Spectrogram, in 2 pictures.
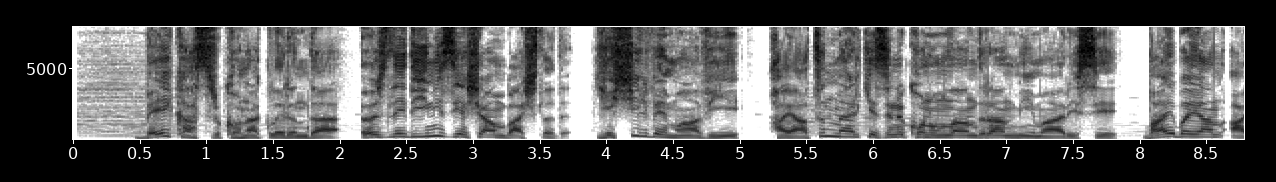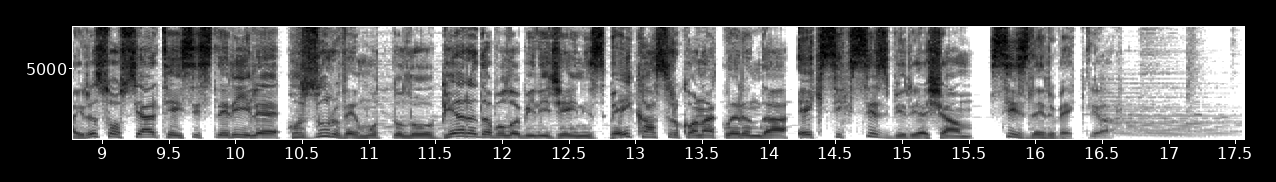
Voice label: Tanitim

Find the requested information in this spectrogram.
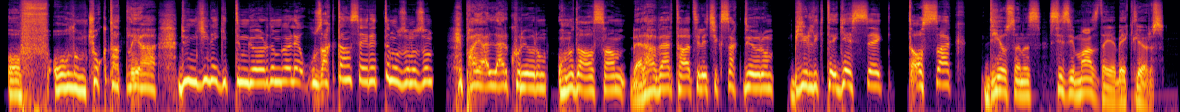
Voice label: Komik

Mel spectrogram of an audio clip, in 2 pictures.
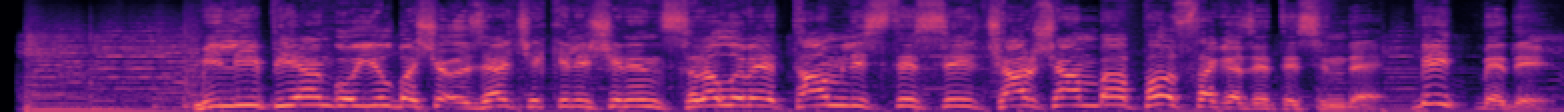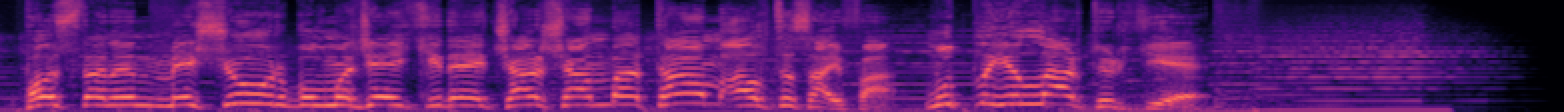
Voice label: Promosyon

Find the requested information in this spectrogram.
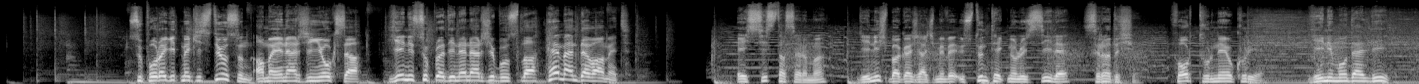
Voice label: Reklam

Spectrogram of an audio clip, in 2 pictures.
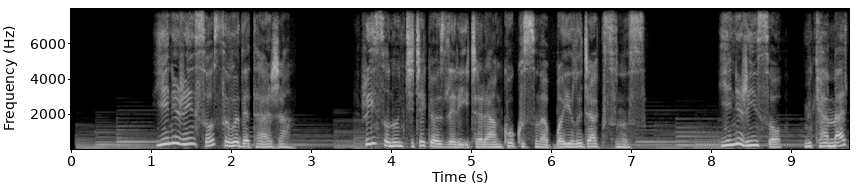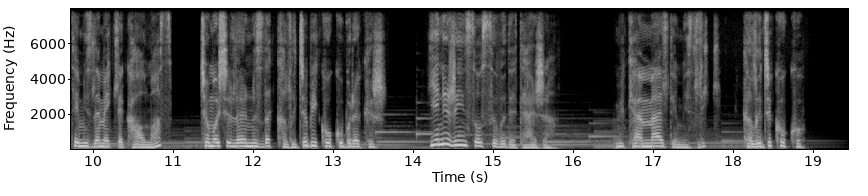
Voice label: Romantik

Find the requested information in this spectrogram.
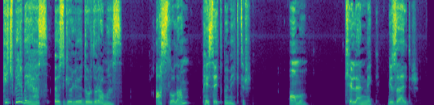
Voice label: Reklam Sicak Sakin

